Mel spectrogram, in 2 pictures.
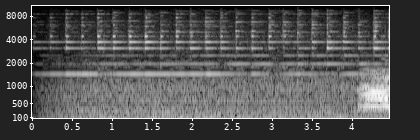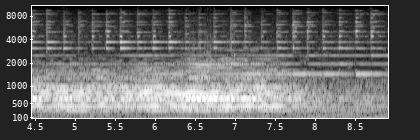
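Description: Grade-crossing bell dinging steadily and rapidly, joined about four seconds in by a locomotive's air horn sounding one long chord of several tones, which is the loudest sound and fades away near the end.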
